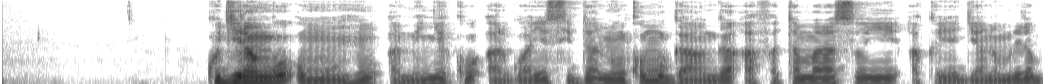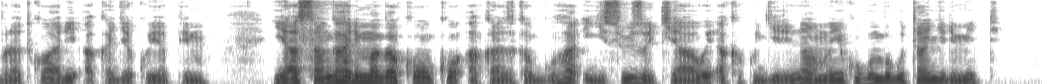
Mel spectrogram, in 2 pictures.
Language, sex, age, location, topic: Kinyarwanda, male, 25-35, Nyagatare, health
